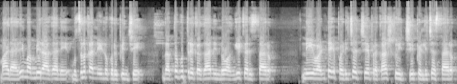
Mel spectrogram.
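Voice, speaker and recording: A woman's voice: medium pitch, steady tone, moderate pace, mellow, natural voice. A woman voicing a bitter, furious young woman who talks in a scornful, defiant way in an audio novel.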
